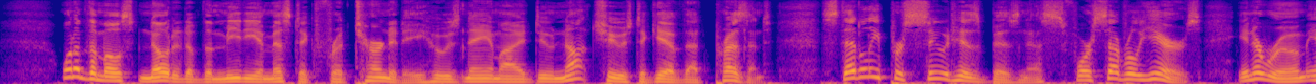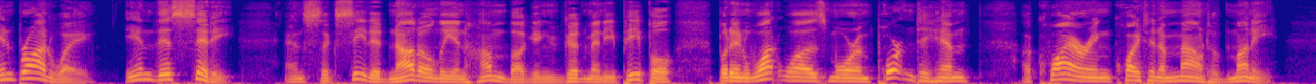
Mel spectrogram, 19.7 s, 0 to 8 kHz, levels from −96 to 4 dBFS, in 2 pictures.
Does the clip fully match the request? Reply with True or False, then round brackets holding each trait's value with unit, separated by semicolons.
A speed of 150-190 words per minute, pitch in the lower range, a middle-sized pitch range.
False (175 wpm; 125 Hz; 7.6 semitones)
